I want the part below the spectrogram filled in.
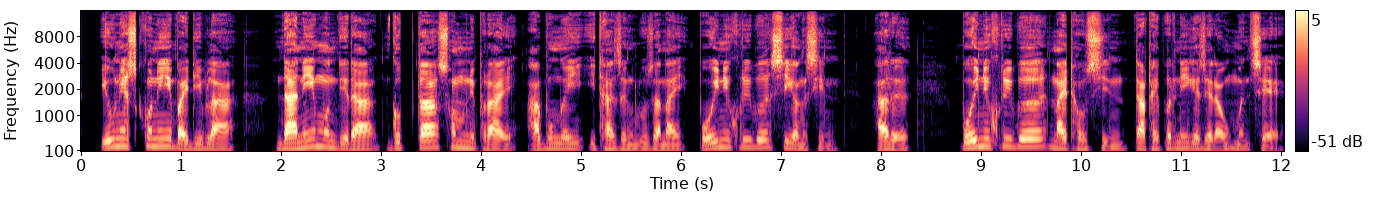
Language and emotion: Bodo, neutral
